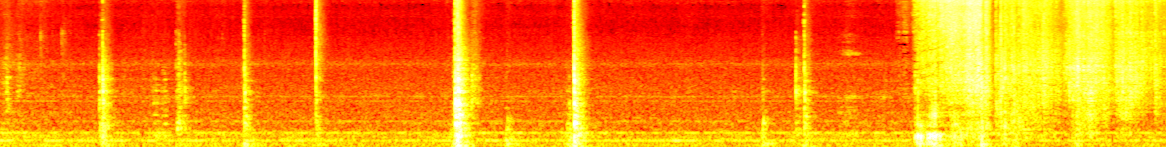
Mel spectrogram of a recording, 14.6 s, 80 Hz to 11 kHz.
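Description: Thin spring-steel build sheet of a 3D printer clicking and ticking as it is flexed and laid onto the magnetic bed: a handful of sharp separate clicks, the loudest about six and seven seconds in. From about eleven seconds on, a loud continuous rustling noise.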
